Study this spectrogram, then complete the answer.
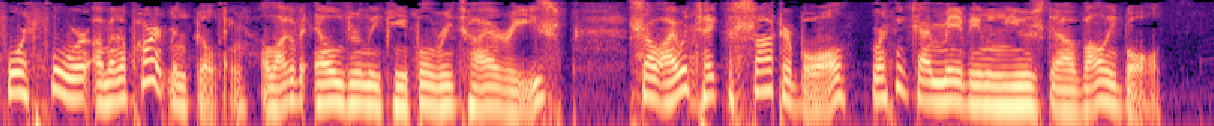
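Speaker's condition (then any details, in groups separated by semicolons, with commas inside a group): Cleft palate with lisp, cleft lip and palate, mild; therapy with Mrs. Adler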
